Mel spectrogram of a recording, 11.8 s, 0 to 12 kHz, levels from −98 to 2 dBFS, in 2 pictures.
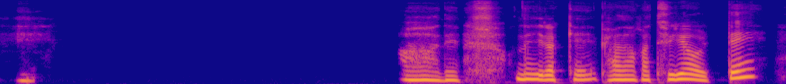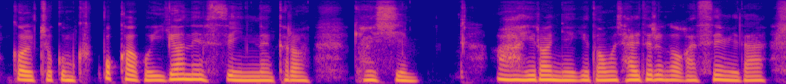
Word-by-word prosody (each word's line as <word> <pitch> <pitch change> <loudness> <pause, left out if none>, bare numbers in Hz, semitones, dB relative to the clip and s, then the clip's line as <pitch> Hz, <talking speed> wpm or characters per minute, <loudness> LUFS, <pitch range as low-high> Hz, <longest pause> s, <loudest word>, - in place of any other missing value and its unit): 예. 145 -1 -8 2.7
아 175 -1 0
네. 170 0 -2 0.4
오늘 205 0 +3
이렇게 185 +1 -1
변화가 185 -1 -1
두려울 195 -2 +2
때 275 +5 +3 0.3
그걸 180 -2 +3
조금 170 0 -1
극복하고 180 +1 -1
이겨낼 195 +3 +3
수 170 - -5
있는 160 -1 +2
그런 165 0 -2 0.3
결심. 165 -4 -2 0.6
아 185 -3 +3
이런 180 -1 +4
얘기 165 +1 +1
너무 170 0 +1
잘 180 +1 +2
들은 190 0 +1
것 175 -1 0
같습니다. 165 -1 -1
175 Hz, 245 characters per minute, -24 LUFS, 165-185 Hz, 2.7 s, 이런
